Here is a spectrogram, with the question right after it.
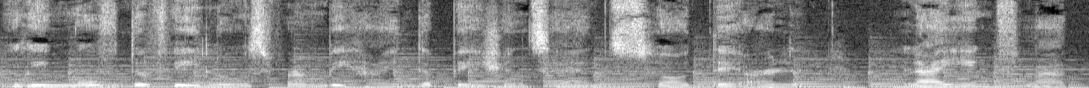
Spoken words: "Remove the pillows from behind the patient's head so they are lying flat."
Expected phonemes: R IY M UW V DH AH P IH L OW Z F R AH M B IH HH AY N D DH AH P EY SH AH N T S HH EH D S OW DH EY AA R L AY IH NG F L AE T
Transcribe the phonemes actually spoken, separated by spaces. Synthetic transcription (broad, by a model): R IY M UW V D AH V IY L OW S F R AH M B IH HH AY N D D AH P EY SH AH N T S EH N S OW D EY AA R L AY IH NG F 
